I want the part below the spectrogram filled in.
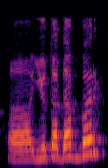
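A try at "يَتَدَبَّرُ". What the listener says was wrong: या के ऊपर जबर है, या पर जबर है, यतदब्बर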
